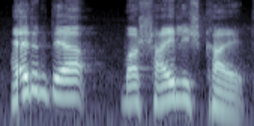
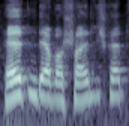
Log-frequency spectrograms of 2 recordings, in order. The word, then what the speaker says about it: Helden der Wahrscheinlichkeit: Helden der Wahrscheinlichkeit. Rob, please translate. Helden der Wahrscheinlichkeit.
